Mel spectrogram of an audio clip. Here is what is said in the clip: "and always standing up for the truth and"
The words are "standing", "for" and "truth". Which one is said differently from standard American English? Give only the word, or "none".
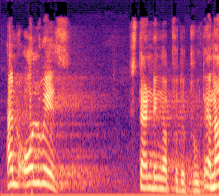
truth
